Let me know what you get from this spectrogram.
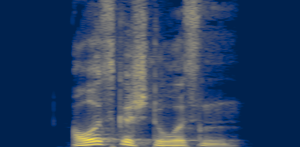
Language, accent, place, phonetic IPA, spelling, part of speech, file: German, Germany, Berlin, [ˈaʊ̯sɡəˌʃtoːsn̩], ausgestoßen, verb, De-ausgestoßen.ogg
- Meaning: past participle of ausstoßen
